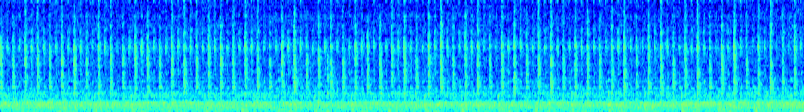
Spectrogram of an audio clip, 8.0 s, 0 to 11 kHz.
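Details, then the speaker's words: Whirlpool SCW1112 washer spinning at 500 rpm or more with a heavy load, before repair, belt slipping: rapid rattling clatter and banging over a steady low hum from very bad drum bearings. "once it gets to like 500 rpm or more you'll hear it clattering and that's when the berries get really bad now they're starting to bang"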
